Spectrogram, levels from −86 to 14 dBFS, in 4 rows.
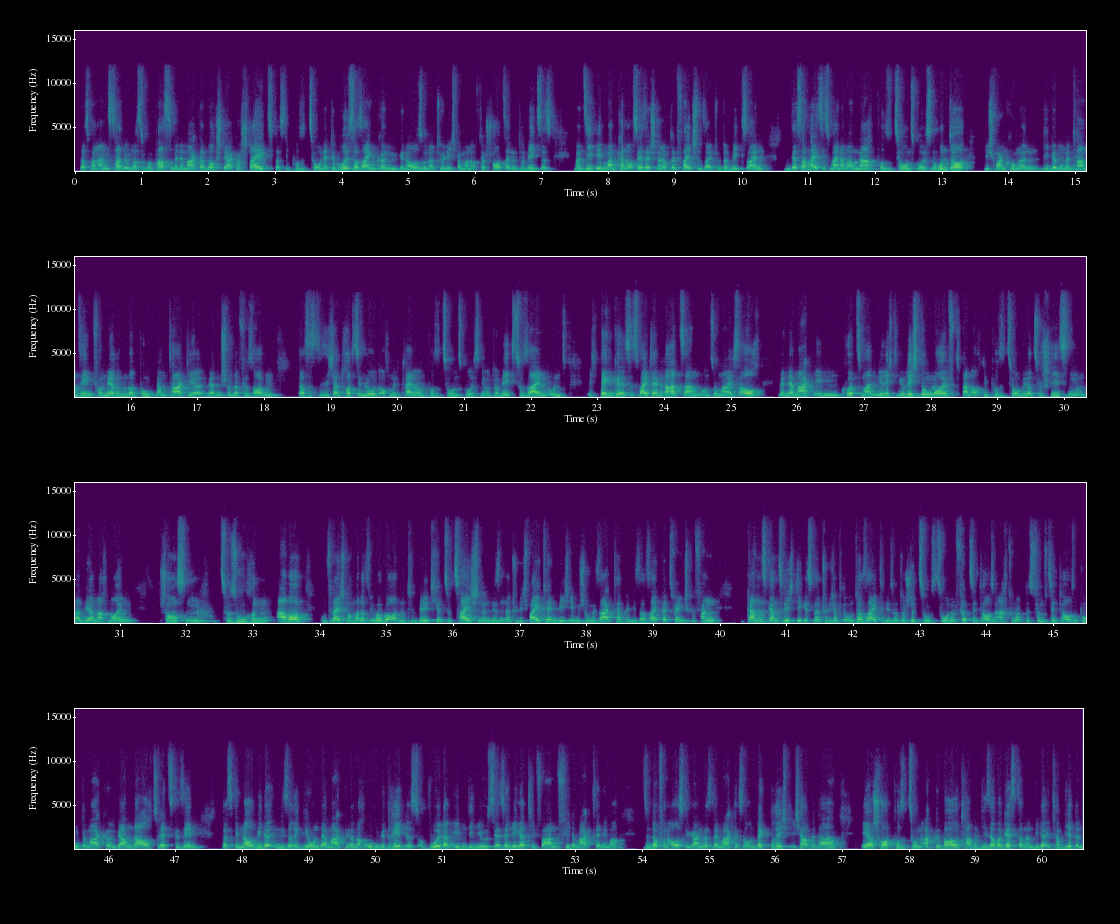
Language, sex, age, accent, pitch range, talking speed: German, male, 30-49, German, 140-160 Hz, 215 wpm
